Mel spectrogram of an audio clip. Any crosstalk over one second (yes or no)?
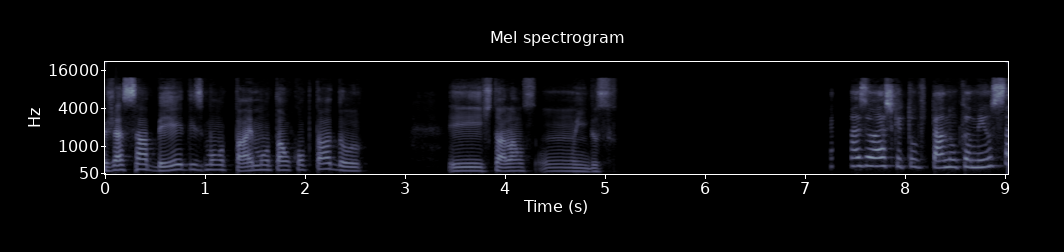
no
